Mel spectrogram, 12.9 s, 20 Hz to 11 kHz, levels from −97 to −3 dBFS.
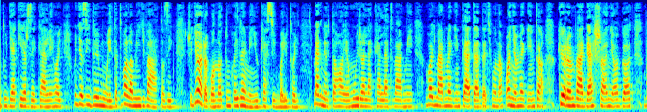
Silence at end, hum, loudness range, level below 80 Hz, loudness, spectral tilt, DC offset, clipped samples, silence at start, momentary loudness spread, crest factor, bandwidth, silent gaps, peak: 0 s; none; 3 LU; -66 dBFS; -23 LUFS; -5.5 dB/octave; under 0.1%; under 0.1%; 0 s; 10 LU; 20 dB; 10.5 kHz; none; -4 dBFS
